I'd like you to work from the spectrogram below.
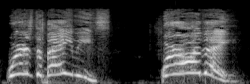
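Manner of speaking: high, panicked calls for his family; frantic brother. Retold or imitated. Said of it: "he comes running up the street and he's like".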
